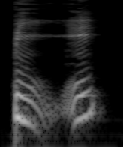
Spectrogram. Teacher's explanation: when you pronounce 比, make sure you start from a very low end of your vocal range. 比, 不, 不, 不 can be pronounced with a slight exaggeration, like an angry no. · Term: third tone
